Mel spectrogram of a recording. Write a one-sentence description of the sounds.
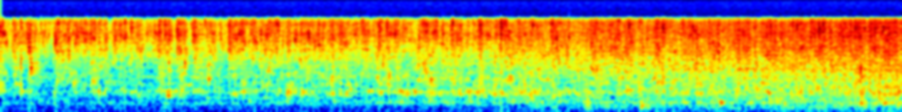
Water runs softly then quickly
